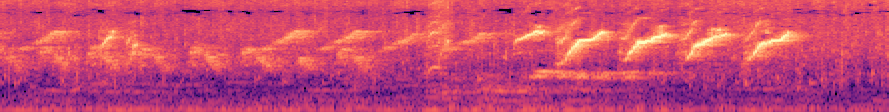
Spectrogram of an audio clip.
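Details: Blue whistling thrush in vigorous song. Soft, slurred rising notes lead into five louder upslurred chirps given in quick succession.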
